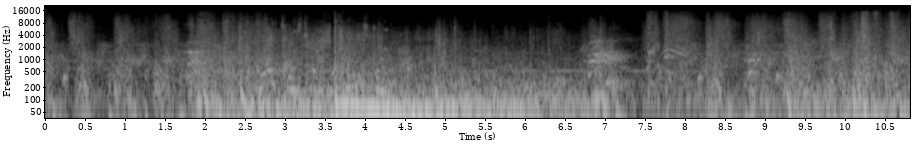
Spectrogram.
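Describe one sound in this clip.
Spells crackle and whoosh as game characters fight.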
